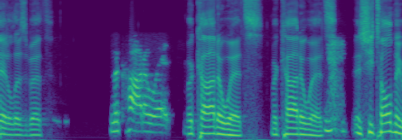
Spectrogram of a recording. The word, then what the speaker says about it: Mikotowicz: Mikotowicz. And she told me right before I got on. Now I'm looking at it. I'm thinking, wait, what was that? Mikotowicz.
